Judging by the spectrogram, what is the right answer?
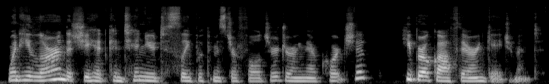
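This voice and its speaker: A woman reads a literary short story aloud in a slightly low voice. She phrases deliberately, letting each clause take its own measured space.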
